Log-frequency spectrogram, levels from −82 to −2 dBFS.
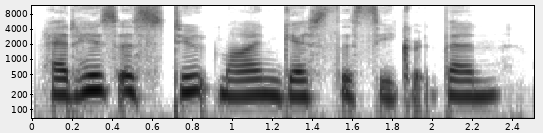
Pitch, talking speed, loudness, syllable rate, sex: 205 Hz, 190 wpm, -18 LUFS, 5.4 syllables/s, female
